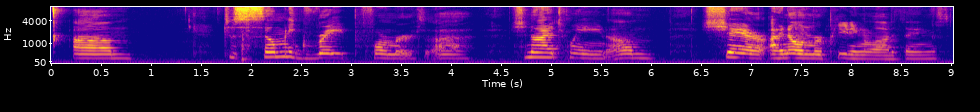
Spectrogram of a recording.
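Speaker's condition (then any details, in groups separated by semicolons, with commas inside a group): Cerebral palsy; present from birth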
